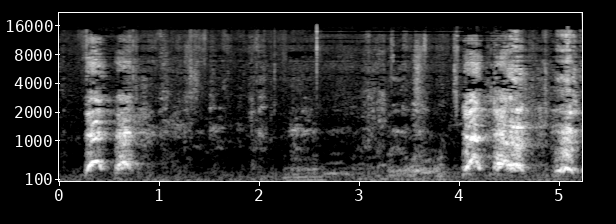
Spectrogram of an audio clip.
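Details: Tibetan Mastiff, grouped with Gaddi, Mongol Bhankhar and Bhutia dogs, giving deep barks: a pair of quick loud barks near the start, then three more in a burst toward the end, with low background murmur between.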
